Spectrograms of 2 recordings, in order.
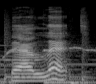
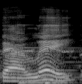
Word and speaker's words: ballet: this word and said ballet instead of ballet because you didn't know that the t is silent so what is a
